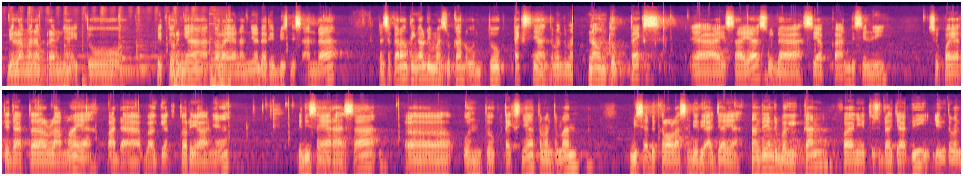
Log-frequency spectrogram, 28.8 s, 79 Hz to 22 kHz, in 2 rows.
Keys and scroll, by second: 8.7 F10, 9.8 Delete, 12.7 F10, 17.5 Delete.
